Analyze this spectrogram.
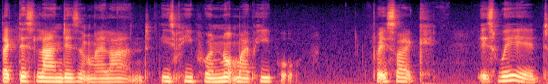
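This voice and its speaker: Slowly and with a London accent, a woman speaks at a fairly low pitch, her pace very slow. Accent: British (London). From South London, England. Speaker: podcast host. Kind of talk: casual monologue. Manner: animated.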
